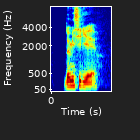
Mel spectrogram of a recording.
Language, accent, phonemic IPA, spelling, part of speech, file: French, France, /dɔ.mi.si.ljɛʁ/, domiciliaire, adjective, LL-Q150 (fra)-domiciliaire.wav
- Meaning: domiciliary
